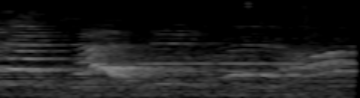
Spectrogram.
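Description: A child's high-pitched squeals, one right at the start and another just before a second in, with background chatter of a large indoor hall.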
